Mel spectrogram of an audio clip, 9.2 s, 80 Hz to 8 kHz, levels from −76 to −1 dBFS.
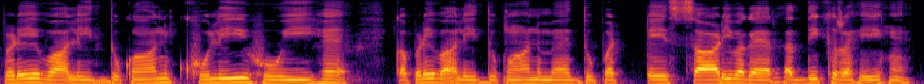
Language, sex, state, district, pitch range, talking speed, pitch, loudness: Hindi, male, Madhya Pradesh, Katni, 120-135 Hz, 105 wpm, 125 Hz, -17 LUFS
